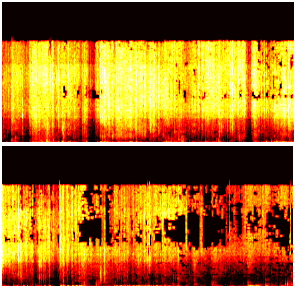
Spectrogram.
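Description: A thin, hand-sized sheet of gold metallic foil wrapper is crinkled and scrunched by long-nailed fingers close to the mic. The result is a dense, continuous crackle of bright, crisp crinkles over soft low rustling thumps, with brief louder bursts as the foil is squeezed.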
